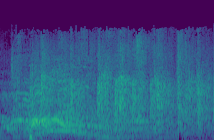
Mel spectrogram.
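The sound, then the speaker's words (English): A live audience at an event for the Breaking Bad finale cheers and applauds. It is a dense, steady wash of clapping and shouting that swells in a few uneven surges. “We have a whole lot of people in the audience tonight. Give a shout, everybody.”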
